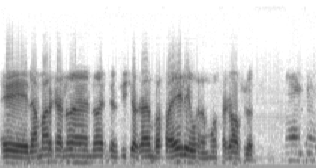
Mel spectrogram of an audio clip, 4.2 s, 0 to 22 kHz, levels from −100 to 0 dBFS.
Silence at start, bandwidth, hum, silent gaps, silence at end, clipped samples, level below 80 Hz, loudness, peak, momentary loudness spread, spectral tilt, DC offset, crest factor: 0 s; 7 kHz; none; none; 0 s; under 0.1%; -64 dBFS; -27 LUFS; -16 dBFS; 13 LU; -6 dB/octave; under 0.1%; 12 dB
